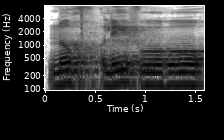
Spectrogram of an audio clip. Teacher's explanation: ഖാഇന് തഫ്ഖീം കൊടുക്കുക, തടിപ്പിച്ച് ശബ്ദഭാരത്തോടെ ഉച്ചരിക്കുക.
